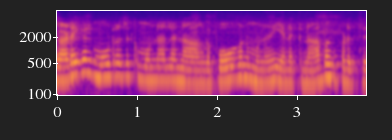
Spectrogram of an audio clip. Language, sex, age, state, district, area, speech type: Tamil, female, 18-30, Tamil Nadu, Namakkal, rural, read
